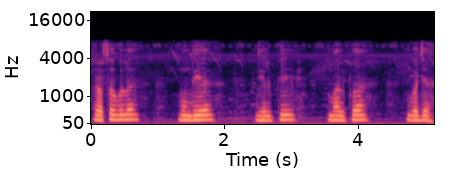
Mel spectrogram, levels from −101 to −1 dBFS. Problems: none marked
